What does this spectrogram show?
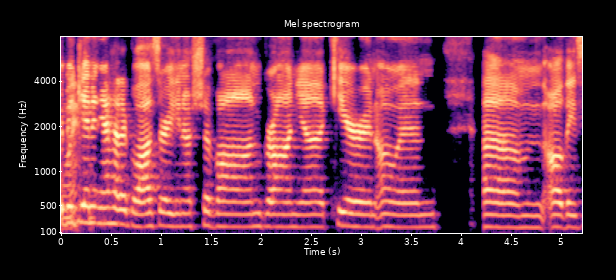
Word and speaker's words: Siobhan: I have I know it's Siobhan, right? Yeah. I have such a hard time remembering how to pronounce that name.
